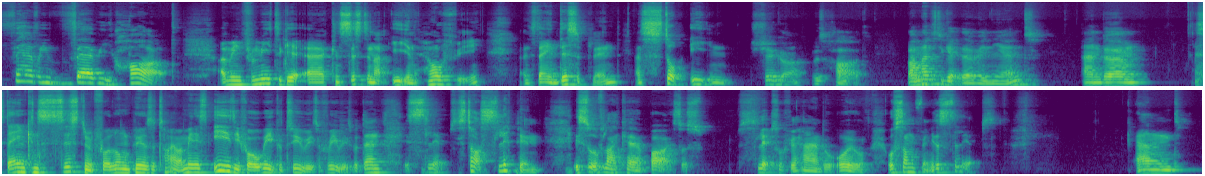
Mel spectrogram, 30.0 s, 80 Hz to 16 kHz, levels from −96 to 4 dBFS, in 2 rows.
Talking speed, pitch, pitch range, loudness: 165 wpm, 130 Hz, 105-155 Hz, -20 LUFS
